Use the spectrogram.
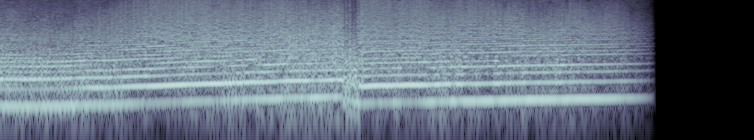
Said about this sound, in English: You know, I give them two options. My car can go fast or super fast, and you know what they choose. They always want to go super fast.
